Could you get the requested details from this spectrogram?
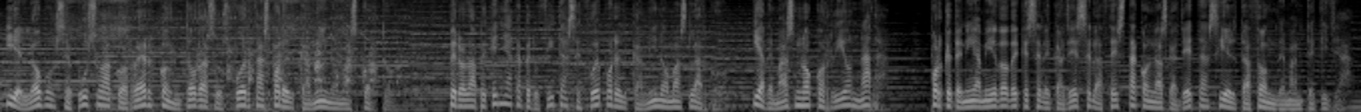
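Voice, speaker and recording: A man narrating a fairy tale with an expressive storytelling lilt. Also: medium pitch, fairly quick, music in the background.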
